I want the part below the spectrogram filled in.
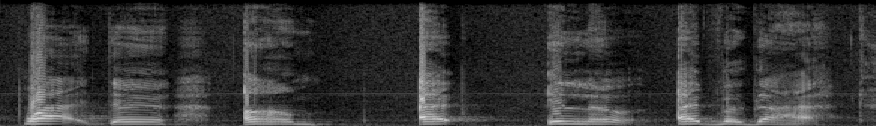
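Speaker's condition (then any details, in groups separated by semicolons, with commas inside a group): Cerebral palsy; speech impairment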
